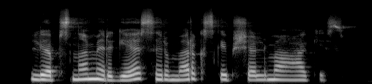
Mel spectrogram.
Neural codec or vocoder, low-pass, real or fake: autoencoder, 48 kHz, 128 numbers a frame, DAC-VAE, trained on Japanese speech; 14.4 kHz; fake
